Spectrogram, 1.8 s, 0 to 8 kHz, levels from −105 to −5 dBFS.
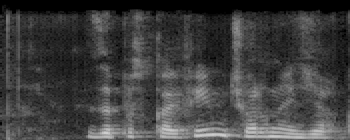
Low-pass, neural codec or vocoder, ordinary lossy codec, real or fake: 7.2 kHz; codec, 16 kHz, 4 kbps, X-Codec, HuBERT features, trained on LibriSpeech; AAC, 48 kbps; fake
